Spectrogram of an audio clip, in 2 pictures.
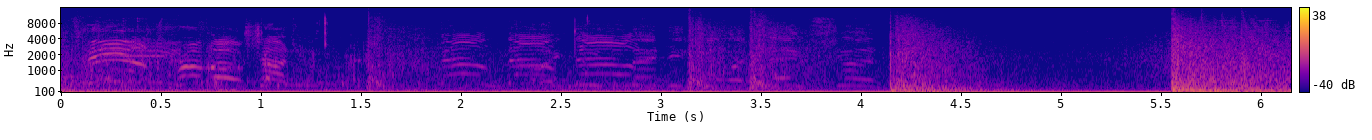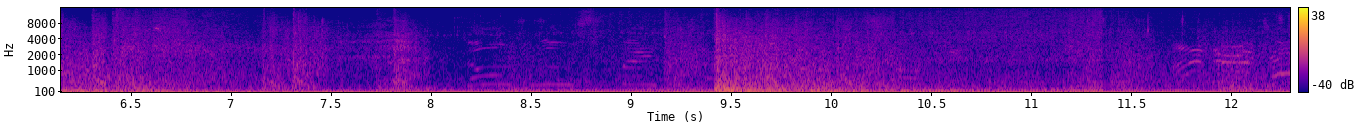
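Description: A demolition charge detonates during a Company of Heroes-style multiplayer match involving an SU-76 and a Puma, a sudden loud blast about midway, followed by further booms amid steady battlefield noise under continuous caster commentary.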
